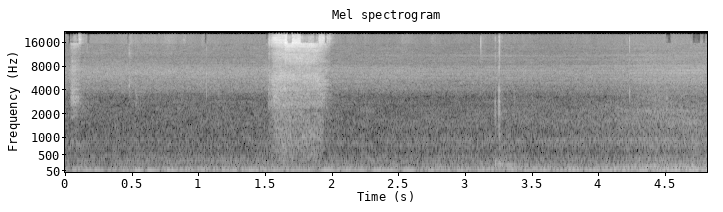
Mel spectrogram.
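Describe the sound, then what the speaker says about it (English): Against a low steady rumble, a short burst of carburetor cleaner sprays from a can onto a Briggs mower carburetor, hissing for about half a second, close and fairly loud. "So now I'm going to take my can of carb cleaner and I'm going to spray this really good."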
